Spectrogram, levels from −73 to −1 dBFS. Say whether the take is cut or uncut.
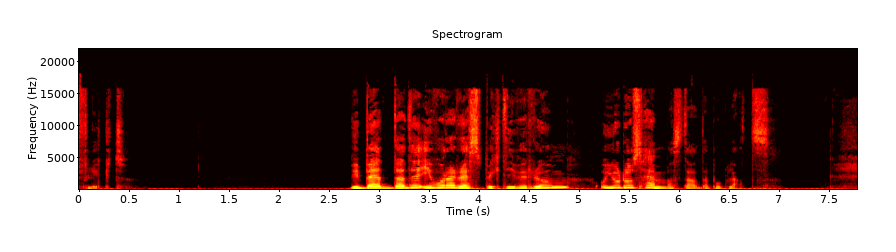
uncut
